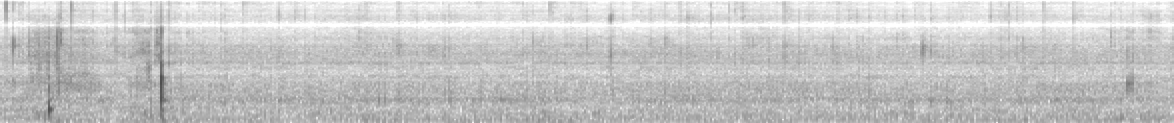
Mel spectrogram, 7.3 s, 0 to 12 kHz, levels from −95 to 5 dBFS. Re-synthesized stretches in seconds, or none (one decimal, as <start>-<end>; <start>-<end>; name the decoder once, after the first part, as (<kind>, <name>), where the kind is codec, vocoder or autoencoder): 0.0-7.3 (codec, SNAC)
